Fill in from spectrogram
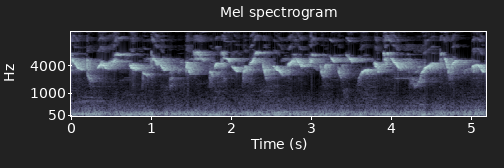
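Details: Male black-throated canary singing a clear song with no rattling trill, used as master recording to teach young birds and bring females into breeding condition; fast, varied high twittering of rising and falling chirps, continuous throughout.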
